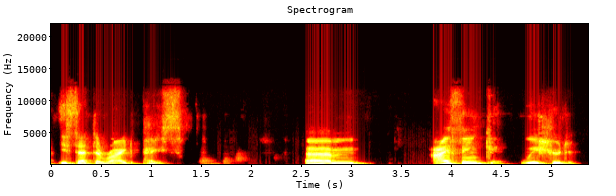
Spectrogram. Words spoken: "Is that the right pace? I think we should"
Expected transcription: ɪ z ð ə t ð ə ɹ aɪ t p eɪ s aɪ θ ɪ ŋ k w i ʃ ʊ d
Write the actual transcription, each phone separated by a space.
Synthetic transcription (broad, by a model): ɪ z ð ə t ð ə ɹ aɪ t p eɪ s aɪ θ ɪ ŋ k w i ʃ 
